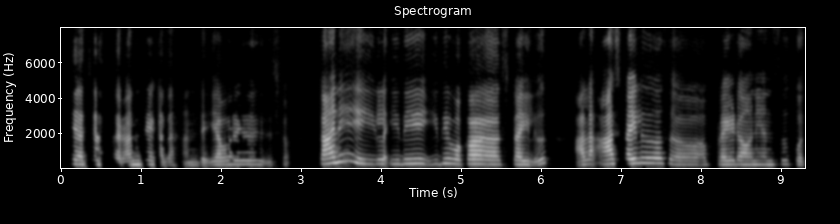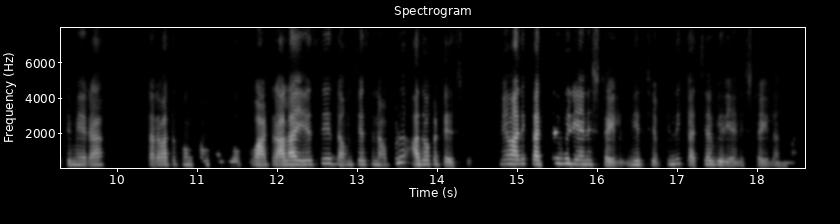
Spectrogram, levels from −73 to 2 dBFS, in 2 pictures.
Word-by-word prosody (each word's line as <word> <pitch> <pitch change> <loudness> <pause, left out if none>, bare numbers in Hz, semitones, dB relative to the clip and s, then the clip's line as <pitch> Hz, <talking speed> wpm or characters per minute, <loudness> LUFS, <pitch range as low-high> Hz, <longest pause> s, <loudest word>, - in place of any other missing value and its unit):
Share 230 -2 +4
చేస్తారు 205 -4 -3
అంతే 230 +1 0
కదా. 185 +1 -7 0.2
అంతే 180 0 -9 0.2
ఎవరి 225 +2 -3 0.4
ఇష్టం - - -22 0.4
కానీ, 310 +8 +9 0.4
ఇల 255 +1 -1 0.2
ఇది, 265 +2 -1 0.3
ఇది 270 +4 -3 0.2
ఒక 250 +1 -16 0.5
స్టైల్. 220 -3 +1 0.5
అలా 245 +3 +3 0.2
ఆ - - +12
స్టైల్ 280 +2 +6 0.3
స - - -15 0.6
ఫ్రైడ్ 225 +1 0
ఆనియన్స్, 220 0 -6 0.2
కొత్తిమీర 210 0 -8 0.7
తర్వాత 210 +2 -5
కుంకుమ 210 -1 -13
పువ్వు 385 - -15 0.2
వాటర్ 205 +1 -1
అలా 225 +2 +3
వేసి 230 +5 -7
దమ్ 210 -1 -7
చేసినప్పుడు, 220 +6 -9 0.2
అదొక 235 +1 -5
టేస్ట్. 175 -1 -10 0.4
మేము 255 +1 -2
అది 265 +2 -5
కచ్చా 240 +4 +1
బిర్యానీ 245 -3 -2
స్టైల్. 180 -4 -6
మీరు 220 0 -5
చెప్పింది 230 +5 -11
కచ్చా 210 +1 -8
బిర్యానీ 185 -2 -8
స్టైల్ 180 -2 -14
అనమాట. 160 -1 -22
220 Hz, 130 wpm, -24 LUFS, 205-240 Hz, 0.7 s, ఆ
